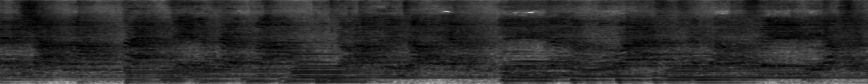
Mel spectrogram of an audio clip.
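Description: Children's choir singing with instrumental accompaniment, a deep bass line under the held sung notes.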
